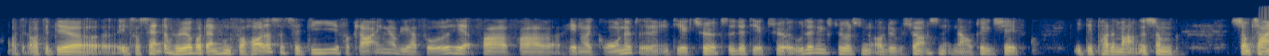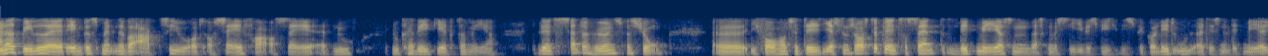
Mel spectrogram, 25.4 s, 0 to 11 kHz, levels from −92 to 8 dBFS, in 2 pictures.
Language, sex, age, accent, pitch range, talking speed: English, male, 30-49, Danish, 100-125 Hz, 225 wpm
